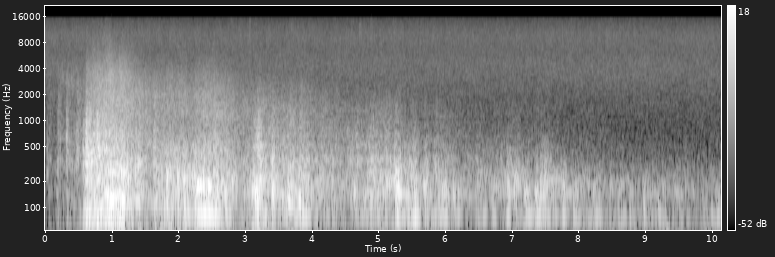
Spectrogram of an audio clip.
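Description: A deep, rolling thunder rumble. It breaks in sharply about half a second in, swells again a couple of times, and slowly dies away.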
